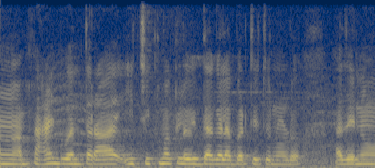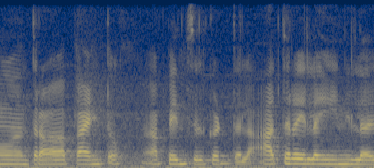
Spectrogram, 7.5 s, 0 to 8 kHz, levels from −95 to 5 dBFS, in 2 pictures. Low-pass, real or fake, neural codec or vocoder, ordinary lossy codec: none; real; none; none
